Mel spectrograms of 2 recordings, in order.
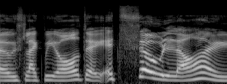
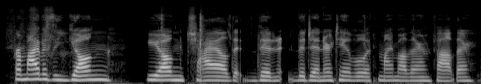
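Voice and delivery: ordinary delivery

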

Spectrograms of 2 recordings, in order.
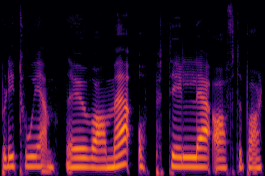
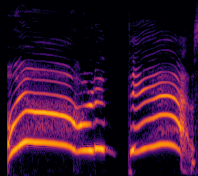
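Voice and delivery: high, loud squeal of fake surprise; a mocked-up cheery gasp of surprise; 6 dB louder than usual. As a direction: play along in a high, loud mock-delighted voice. Mock delight at baby question.

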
